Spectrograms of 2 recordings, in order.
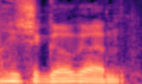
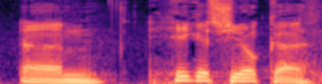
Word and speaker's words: Higashioka: And then they had one of their young guys, Paul Hishigoga, hit his 1st of the season and the 4th off of David Price. That's I was trying to pronounce his name right. Higashioka there is the guy, the rookie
